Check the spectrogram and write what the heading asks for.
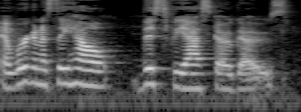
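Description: A grandmother in her fifties who vlogs about her farm rambles cheerfully to the camera in her home kitchen, loose and chatty with lots of fillers and restarts. Her voice is mid-range, a little slow, gravelly and fairly even in intonation, with background noise. The camera starts close up, then sits further off at the counter.

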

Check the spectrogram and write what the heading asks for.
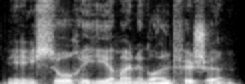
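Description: Man voicing a lofty mysterious stranger, very deep, slow, gravelly, audiobook. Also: exaggerated voice. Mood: solemn. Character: mysterious robed male stranger, lofty and chanting.

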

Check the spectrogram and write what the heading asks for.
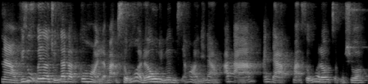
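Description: A woman's voice: medium pitch, racing, bright, forceful tone, reverberant. A woman teaching a language lesson, repeating phrases and often checking that students follow. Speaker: Chinese teacher.

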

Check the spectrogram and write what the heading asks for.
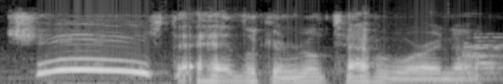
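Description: A young man in casual gaming chat, making excited slang-filled callouts. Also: medium pitch, normal speed, breathy edge, highs cut off, faint music behind. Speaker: gamer.

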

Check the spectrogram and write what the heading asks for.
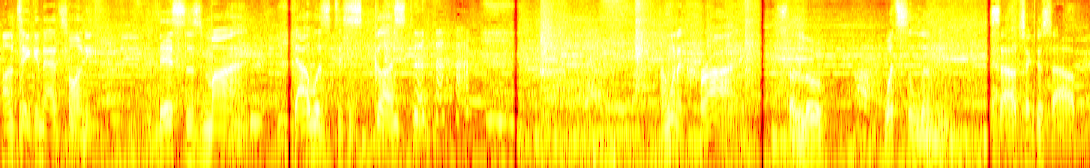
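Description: A man's voice: mid-range voice, slow pace, pauses often, loud music behind the voice. A young man chatting casually to camera, joking and laughing often. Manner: laid-back, jokey, laughs often. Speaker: vlogger. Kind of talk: casual vlog chat.

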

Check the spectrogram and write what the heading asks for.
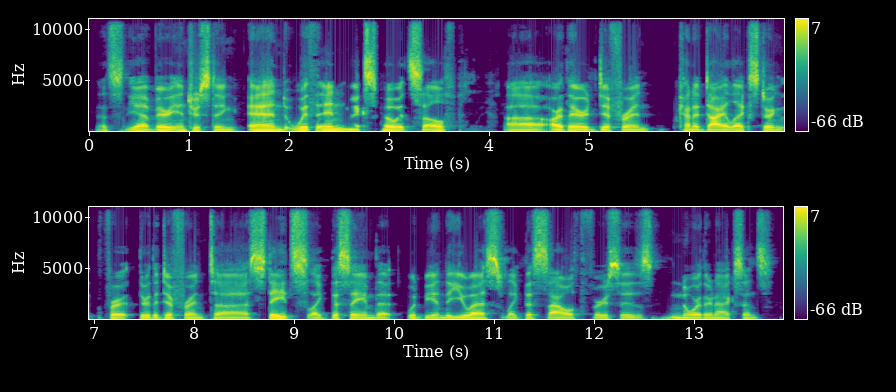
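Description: A man's voice: fairly low pitch, steady tone, normal speed, dry recording. A male podcast host asking interview questions, hesitant, with many restarts.

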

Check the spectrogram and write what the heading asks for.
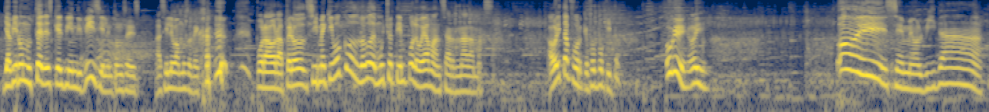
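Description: A man giving gameplay commentary, excitable, yelping and swearing when he gets hit. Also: high-pitched, normal speed. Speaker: gamer. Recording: faint music behind.

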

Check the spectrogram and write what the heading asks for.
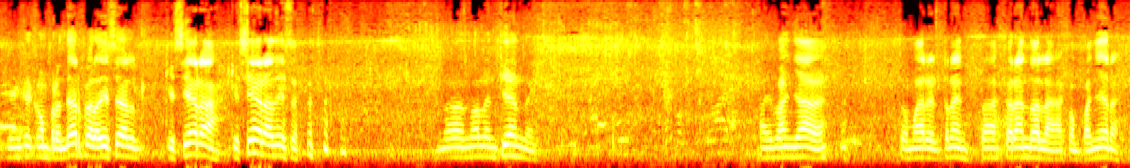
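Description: Walking and filming on a snowy city street, a male vlogger narrates to viewers on his handheld phone in a chatty, direct way, frequently adding "¿verdad?". He speaks on the high side, with a steady tone, moderate pace and frequent pauses, amid outdoor street noise and passing traffic.

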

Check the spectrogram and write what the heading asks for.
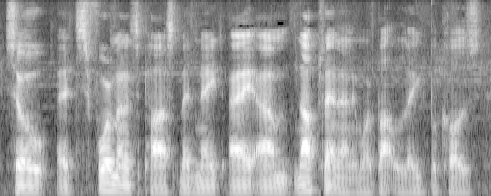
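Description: A man's voice: a bass voice, fairly even intonation, normal speed, a bit bright. A man with a Northern Irish accent giving live commentary on a mobile game, exasperated, muttering and swearing at the screen. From Northern Ireland. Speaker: gaming vlogger. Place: home at night.

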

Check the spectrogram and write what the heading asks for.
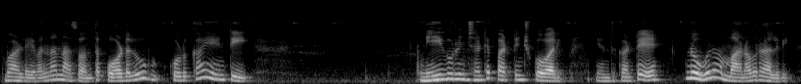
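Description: A woman voicing a sharp-tongued, suspicious grandmother who pries and scolds, over a dull lo-fi recording. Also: medium pitch, lively intonation, normal speed, long pauses, close to an everyday voice. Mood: prying. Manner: prying, scolding.

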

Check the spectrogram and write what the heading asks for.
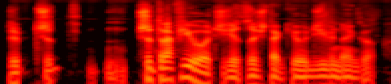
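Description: A man's voice: extremely low pitch, lively intonation, a little fast, no room sound, studio quality. A man from Poland hosting a casual interview, chatty and searching for words with many fillers. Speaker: host.

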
